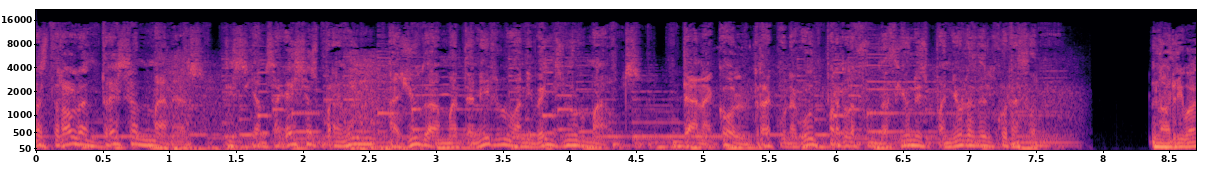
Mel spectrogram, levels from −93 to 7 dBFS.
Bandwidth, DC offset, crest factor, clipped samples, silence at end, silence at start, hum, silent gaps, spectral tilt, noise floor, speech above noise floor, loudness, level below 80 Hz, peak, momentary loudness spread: 15.5 kHz; under 0.1%; 14 dB; under 0.1%; 0 s; 0 s; none; none; -4.5 dB/octave; -61 dBFS; 37 dB; -24 LUFS; -34 dBFS; -12 dBFS; 4 LU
